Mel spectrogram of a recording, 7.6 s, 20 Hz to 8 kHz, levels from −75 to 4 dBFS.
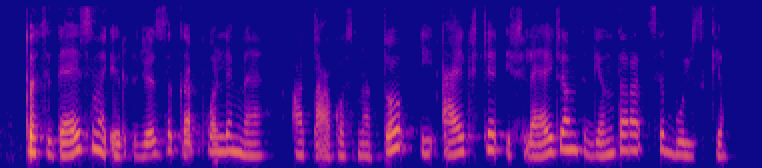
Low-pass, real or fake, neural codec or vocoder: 7.2 kHz; fake; codec, 24 kHz, 3 kbps, HILCodec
